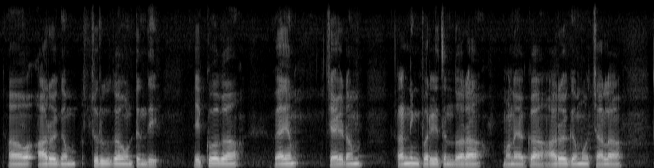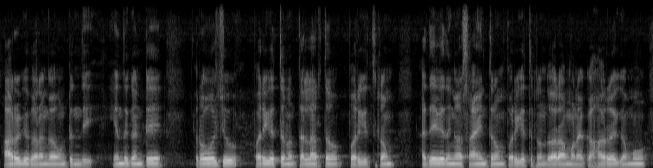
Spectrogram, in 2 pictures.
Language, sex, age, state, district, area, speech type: Telugu, male, 30-45, Andhra Pradesh, Sri Balaji, urban, spontaneous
